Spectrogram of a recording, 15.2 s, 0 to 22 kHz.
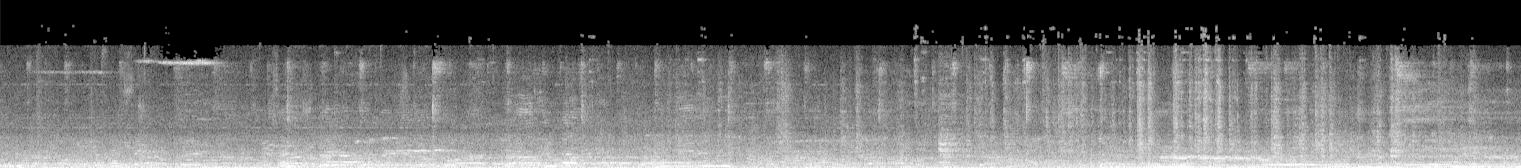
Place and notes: {"title": "Sao Paulo, cd-sellers with trolleys and audio equipement for cars", "latitude": "-23.54", "longitude": "-46.63", "altitude": "747", "timezone": "Europe/Berlin"}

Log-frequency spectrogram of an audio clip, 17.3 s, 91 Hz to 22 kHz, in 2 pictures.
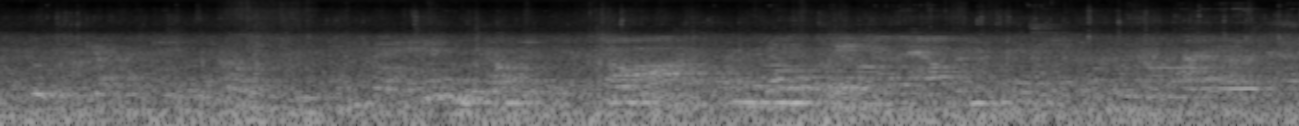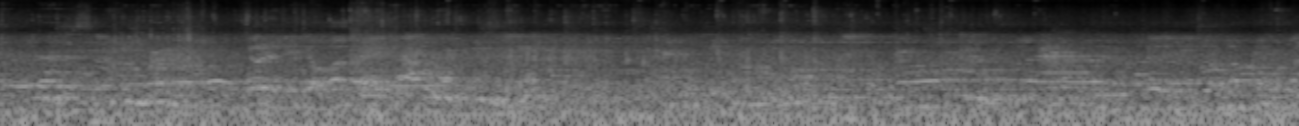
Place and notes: {"title": "Chiayi Station, Taiwan High Speed Rail - At the station", "date": "2014-02-01 18:12:00", "description": "At the station, Zoom H4n+ Soundman OKM II", "latitude": "23.46", "longitude": "120.32", "timezone": "Asia/Taipei"}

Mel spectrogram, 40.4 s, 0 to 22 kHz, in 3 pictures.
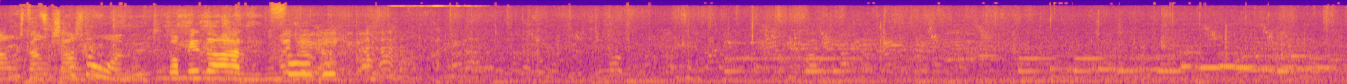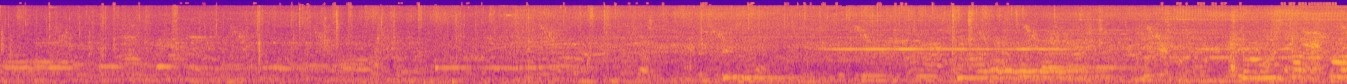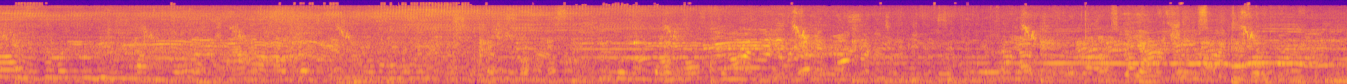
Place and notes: {"title": "Lisbonne, Portugal - Feira da Ladra: flea market", "date": "2015-06-20 15:58:00", "description": "Feira da Ladra: flea market that takes place every Tuesday and Saturday in the Campo de Santa Clara (Alfama)", "latitude": "38.72", "longitude": "-9.13", "altitude": "59", "timezone": "Europe/Lisbon"}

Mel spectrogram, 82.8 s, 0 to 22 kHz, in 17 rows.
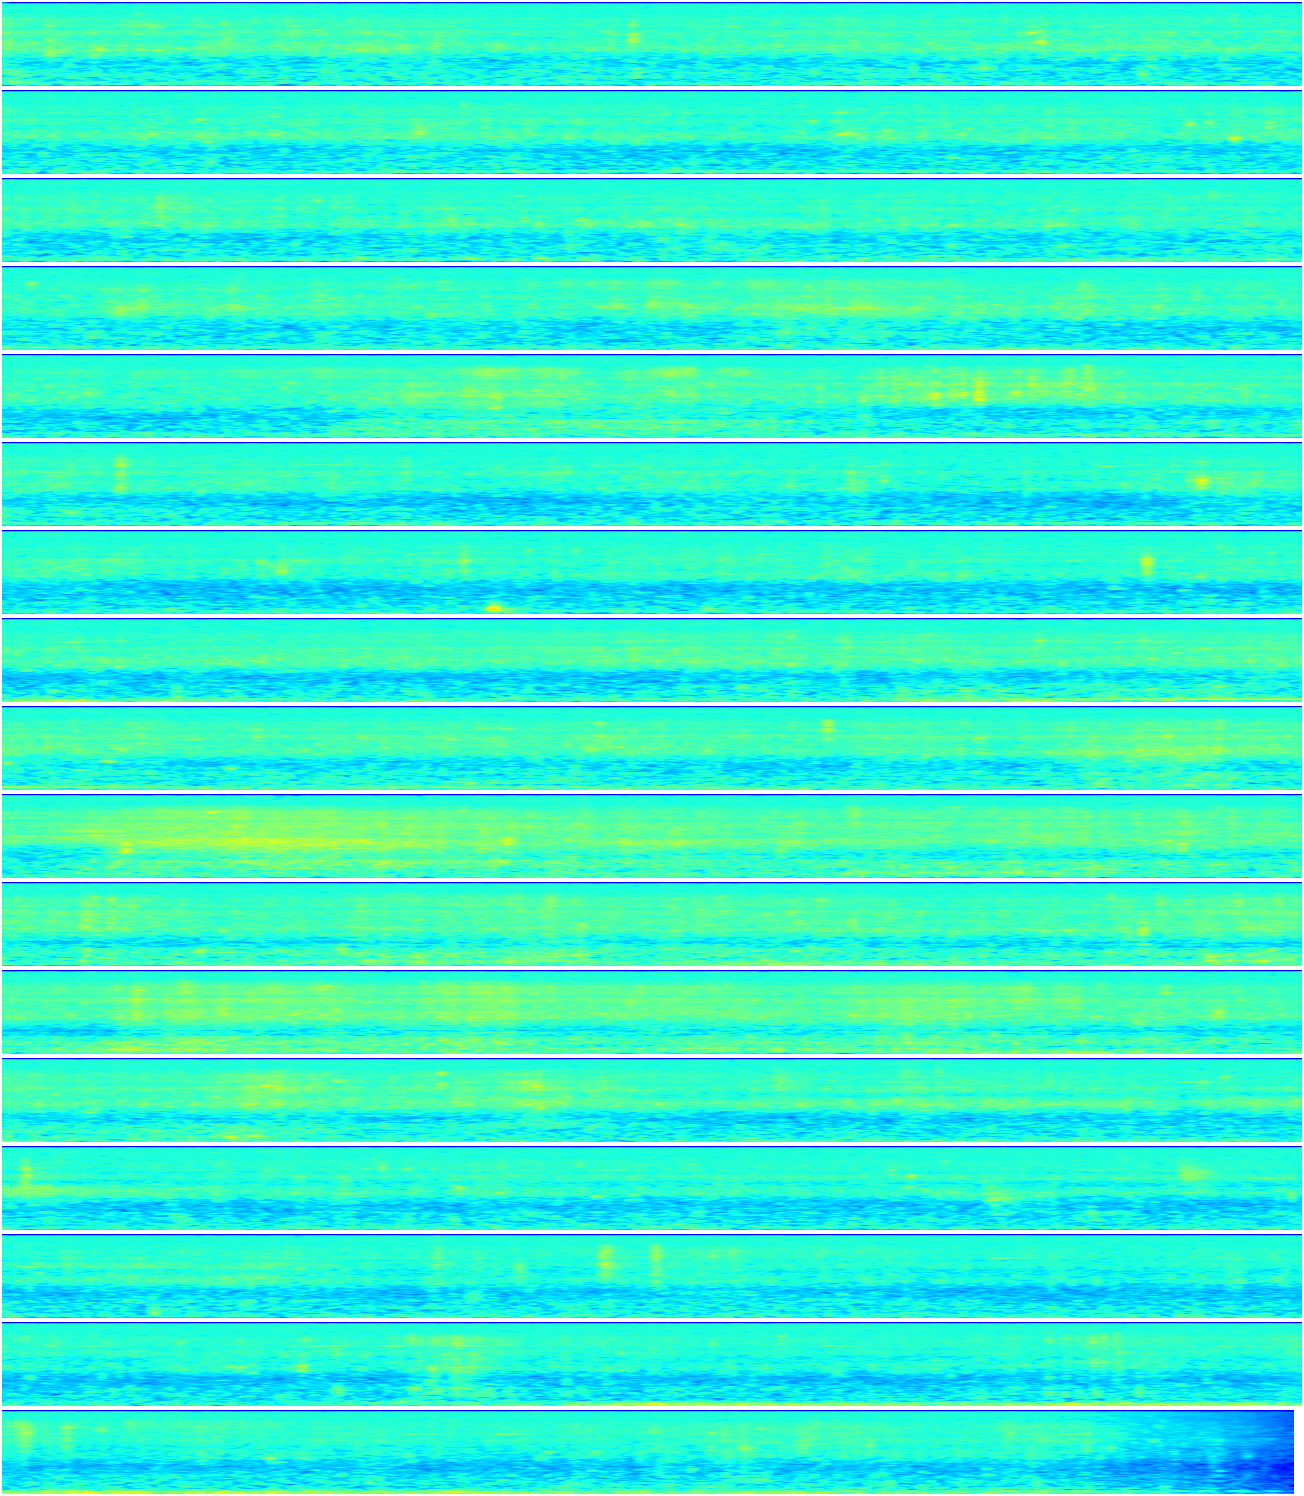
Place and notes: {"title": "Anykščiai, Lithuania, spring river - spring river", "date": "2012-03-17 16:45:00", "description": "River Sventoji, near Puntukas mythological stone. Watercourse is still frozen on this place, however you may hear how ice cracks under the spring sun", "latitude": "55.49", "longitude": "25.06", "altitude": "73", "timezone": "Europe/Vilnius"}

